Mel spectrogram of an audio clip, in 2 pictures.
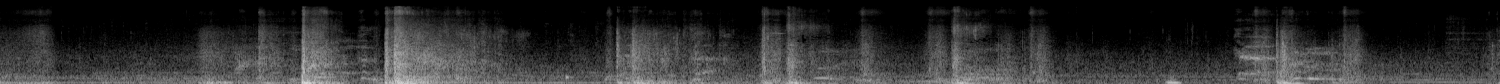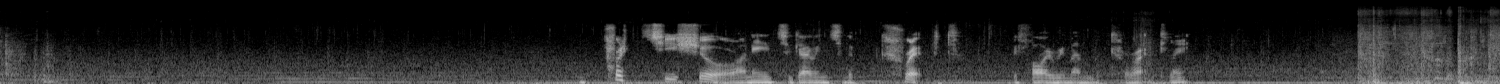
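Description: Fiery magic blasts burst and crackle in quick succession.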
